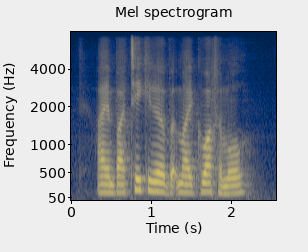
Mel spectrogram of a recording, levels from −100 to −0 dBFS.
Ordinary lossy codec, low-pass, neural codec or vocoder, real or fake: none; 7.2 kHz; codec, 16 kHz, 0.2 kbps, FocalCodec; fake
